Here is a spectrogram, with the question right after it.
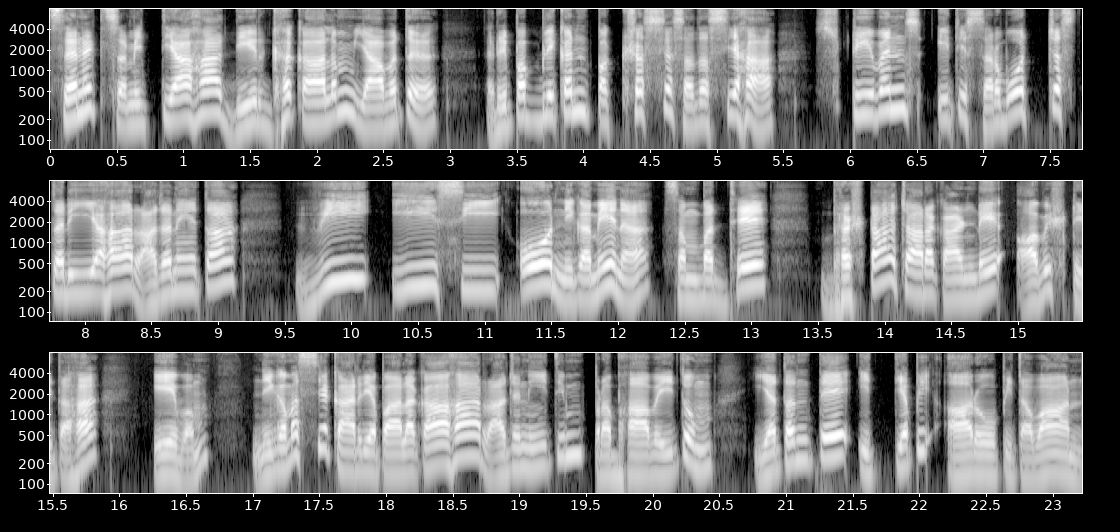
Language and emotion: Sanskrit, neutral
